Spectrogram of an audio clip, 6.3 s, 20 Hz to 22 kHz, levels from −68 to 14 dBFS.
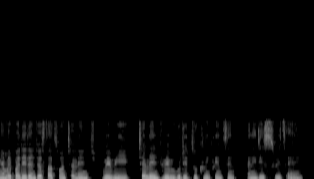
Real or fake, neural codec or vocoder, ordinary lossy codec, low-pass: real; none; none; 7.2 kHz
